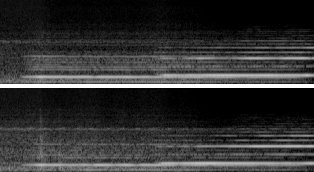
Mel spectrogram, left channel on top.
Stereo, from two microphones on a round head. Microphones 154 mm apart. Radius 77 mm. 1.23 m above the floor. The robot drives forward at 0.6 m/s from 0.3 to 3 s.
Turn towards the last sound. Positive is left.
turn(degrees=0)  # may be behind; listen again after turning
